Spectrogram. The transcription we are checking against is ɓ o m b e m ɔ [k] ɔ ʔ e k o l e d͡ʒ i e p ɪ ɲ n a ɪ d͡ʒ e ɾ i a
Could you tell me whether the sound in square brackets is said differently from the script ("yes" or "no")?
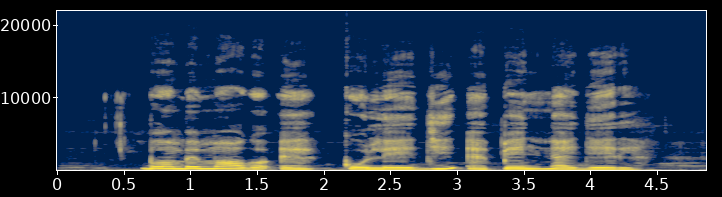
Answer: yes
